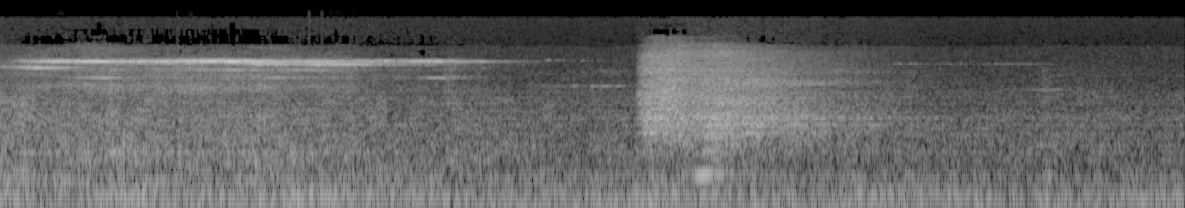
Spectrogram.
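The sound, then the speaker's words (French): Train wagons rolling on rails, heard as a steady, dense rumble that never lets up, with a high, thin squeal in the first few seconds. “J'ai beaucoup de wagons pour la Suisse.”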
